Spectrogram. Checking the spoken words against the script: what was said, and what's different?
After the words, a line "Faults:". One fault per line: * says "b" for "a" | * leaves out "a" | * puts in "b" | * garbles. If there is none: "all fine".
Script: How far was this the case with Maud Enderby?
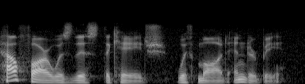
How far was this the cage with Maud Enderby?
Faults:
* says "cage" for "case"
